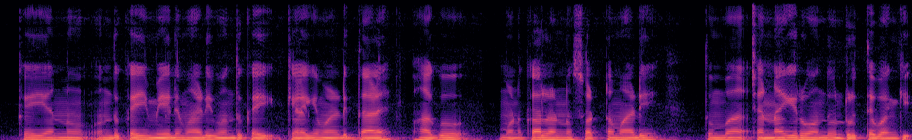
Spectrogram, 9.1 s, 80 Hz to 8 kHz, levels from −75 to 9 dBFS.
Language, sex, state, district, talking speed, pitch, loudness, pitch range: Kannada, male, Karnataka, Bellary, 120 wpm, 110 Hz, -17 LUFS, 105-110 Hz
